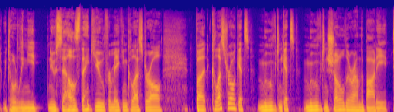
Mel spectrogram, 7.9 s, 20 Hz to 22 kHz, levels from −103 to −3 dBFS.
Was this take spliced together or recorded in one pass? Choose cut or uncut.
cut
